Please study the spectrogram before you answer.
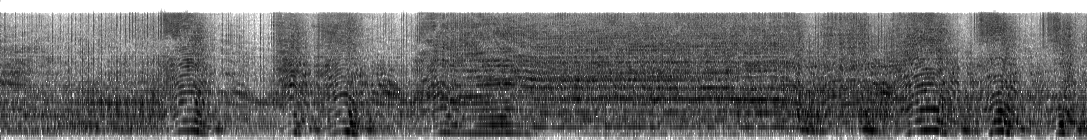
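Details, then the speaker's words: Jet boat engine on a river trial after an impeller change: harsh, very loud buzzing two-stroke blipping up and down with a raw crackling edge, running without its silencer. The motor mount came off during the run. "I don't think I'm going to run it tonight. It's without the the silencer on it."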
